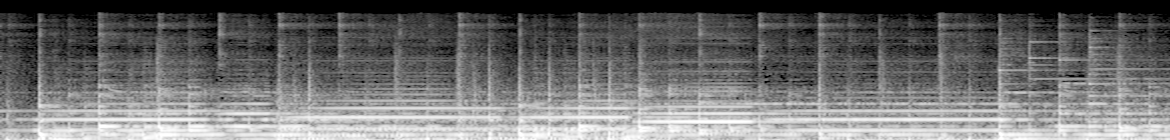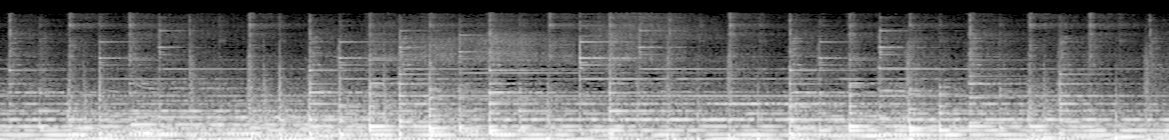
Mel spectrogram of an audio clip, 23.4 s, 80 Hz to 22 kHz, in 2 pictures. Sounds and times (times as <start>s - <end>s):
Music: 0.0s - 23.3s.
